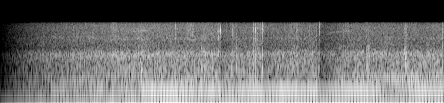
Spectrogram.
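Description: Footsteps crunch through leaves and twigs on the forest floor.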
